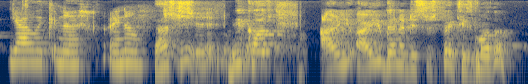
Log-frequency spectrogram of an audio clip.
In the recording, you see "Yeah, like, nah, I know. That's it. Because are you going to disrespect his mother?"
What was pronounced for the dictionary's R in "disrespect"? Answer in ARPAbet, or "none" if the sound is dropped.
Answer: R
